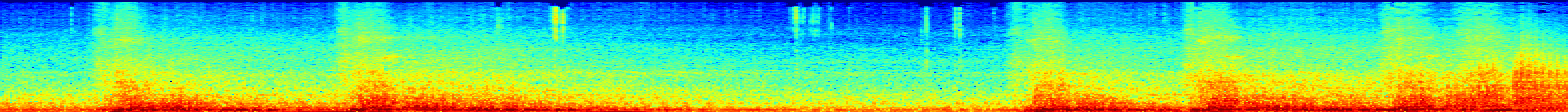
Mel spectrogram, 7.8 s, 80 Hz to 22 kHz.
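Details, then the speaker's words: Square-body Suburban with a newly swapped SBC 350 V8 on its first test drive, warm but not too hot, oil pressure just under 40 psi: a deep rumble swells hard twice under throttle, pulling cleanly with no knocks or misses. It is tame at idle and strong under load. "Sounds awesome. It's very tame at idle, but man, it sure does get after it when you step on it."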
